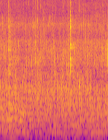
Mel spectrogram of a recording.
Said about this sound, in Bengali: আমার এটা অলরেডি টকবক টকবক করতেছে, হয়ে আসছে।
